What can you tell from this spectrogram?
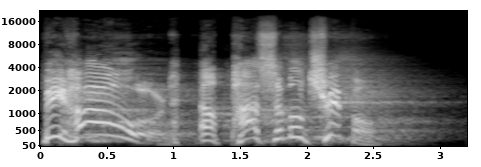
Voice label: Male Human Triple

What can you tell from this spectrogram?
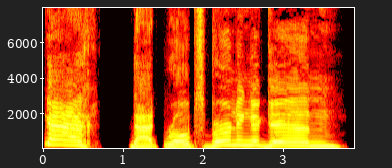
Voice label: Male Tauren

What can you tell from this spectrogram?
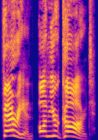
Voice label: Female Blood Elf; Valeera

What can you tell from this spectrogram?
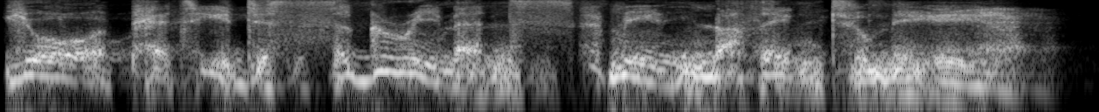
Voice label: Female Naga Idle

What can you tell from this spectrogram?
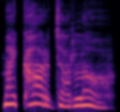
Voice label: Female Draenei Low Cards

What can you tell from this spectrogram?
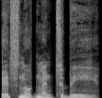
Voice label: Male Human Concede

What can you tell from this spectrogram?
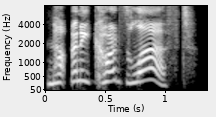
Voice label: Nonbinary Night Elf Low Cards

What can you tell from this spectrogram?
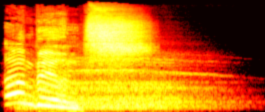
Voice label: Female Elemental Trigger

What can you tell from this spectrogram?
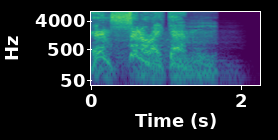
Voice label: Male Dragon Attack

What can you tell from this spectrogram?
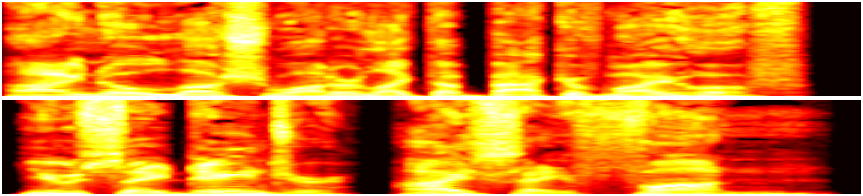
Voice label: Male Tauren; Guff

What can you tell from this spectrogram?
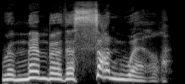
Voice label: Female Blood Elf Attack

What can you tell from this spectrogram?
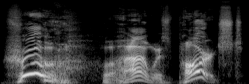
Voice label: Human Emote; Reno Jackson; Hydrate

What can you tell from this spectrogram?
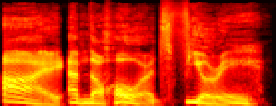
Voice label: Male Orc Threaten

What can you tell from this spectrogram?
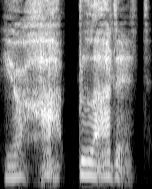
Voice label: Female Sanlayn Emote Well Played

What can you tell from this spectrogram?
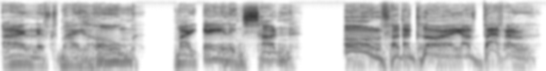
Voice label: Male Orc Idle; Grommash; Jaina Mission4

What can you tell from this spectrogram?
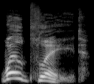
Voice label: male human, "well played"

